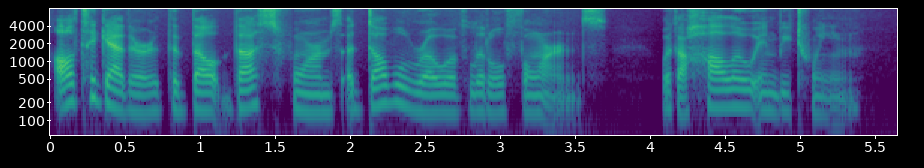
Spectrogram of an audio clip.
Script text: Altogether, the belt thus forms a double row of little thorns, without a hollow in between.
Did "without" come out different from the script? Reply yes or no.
yes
